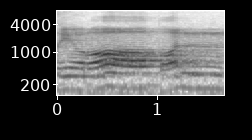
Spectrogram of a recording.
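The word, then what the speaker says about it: الصراط: Bedakan huruf so dengan huruf sa. Ihdinas siratal mustaqim. Huruf so ini adalah huruf yang tebal, bukan huruf yang tipis. Jadi pengucapan itu harus ada kayak seperti tekanan, seperti vokal huruf O.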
